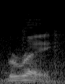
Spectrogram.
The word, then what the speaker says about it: Beret: Chris Beret yes sir you pronounced it correctly so that's impressive well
